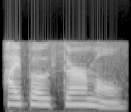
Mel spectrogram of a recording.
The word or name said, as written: hypothermal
